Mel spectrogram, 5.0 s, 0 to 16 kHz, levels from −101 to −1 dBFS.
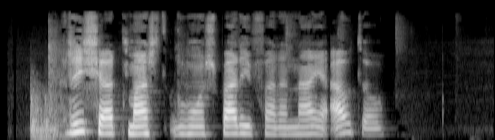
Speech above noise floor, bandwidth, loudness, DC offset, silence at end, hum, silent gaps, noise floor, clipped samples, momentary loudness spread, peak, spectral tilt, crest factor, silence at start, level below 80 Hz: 54 dB; 11.5 kHz; -19 LUFS; under 0.1%; 1.15 s; none; none; -74 dBFS; under 0.1%; 18 LU; 0 dBFS; -4 dB/octave; 20 dB; 0.3 s; -62 dBFS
